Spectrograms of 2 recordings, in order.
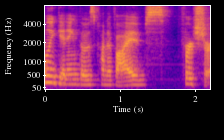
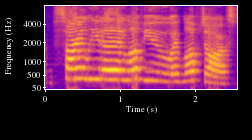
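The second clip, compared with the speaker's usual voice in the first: high, loud, hurried apology; flustered high apology; 9 semitones higher, 8 dB louder than usual. Real, not acted. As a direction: blurt out the sorry, flustered. Hasty apology to dog lover.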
